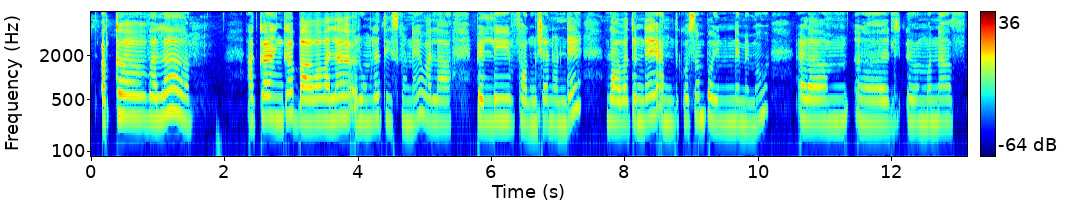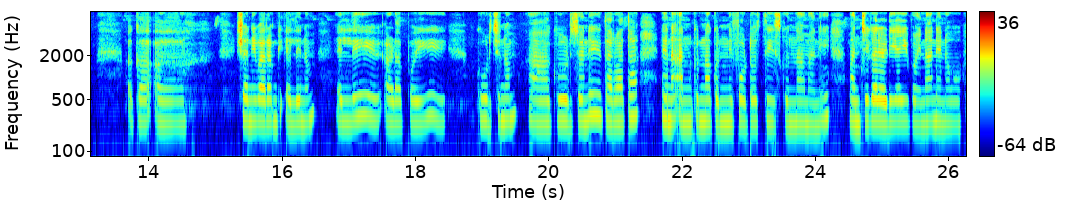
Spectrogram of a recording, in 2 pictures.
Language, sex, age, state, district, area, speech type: Telugu, female, 18-30, Telangana, Ranga Reddy, urban, spontaneous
